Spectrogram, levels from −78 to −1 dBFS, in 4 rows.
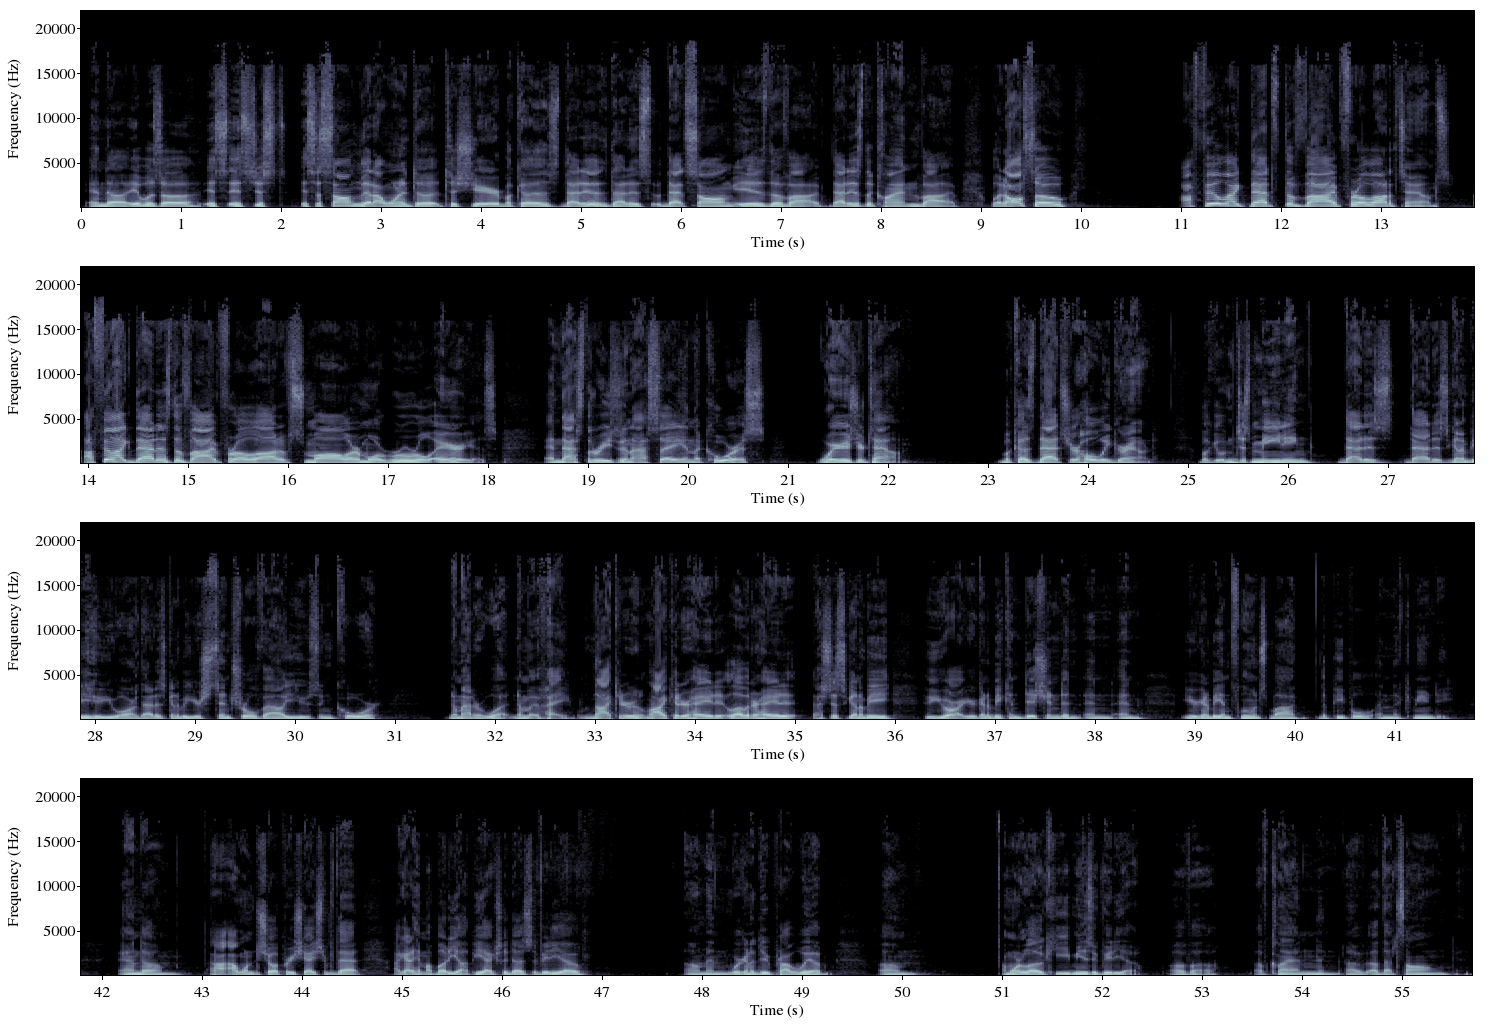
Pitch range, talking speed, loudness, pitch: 130-155 Hz, 200 wpm, -22 LUFS, 140 Hz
